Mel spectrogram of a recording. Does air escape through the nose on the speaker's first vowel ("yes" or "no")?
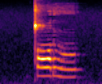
no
